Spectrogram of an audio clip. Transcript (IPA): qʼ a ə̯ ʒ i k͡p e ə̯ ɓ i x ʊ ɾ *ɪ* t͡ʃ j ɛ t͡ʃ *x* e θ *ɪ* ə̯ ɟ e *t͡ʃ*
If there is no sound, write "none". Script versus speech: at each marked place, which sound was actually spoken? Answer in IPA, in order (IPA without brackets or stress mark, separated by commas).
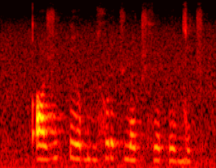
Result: ɛ, x, ɪ, t͡ʃ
